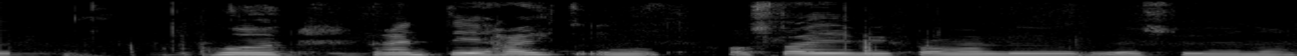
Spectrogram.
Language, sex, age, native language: Icelandic, male, 13, German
